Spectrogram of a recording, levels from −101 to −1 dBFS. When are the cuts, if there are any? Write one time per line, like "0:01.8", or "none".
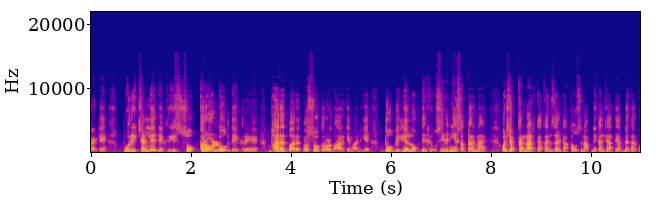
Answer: none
